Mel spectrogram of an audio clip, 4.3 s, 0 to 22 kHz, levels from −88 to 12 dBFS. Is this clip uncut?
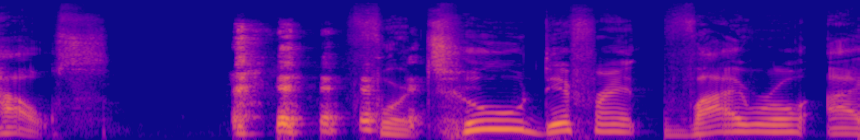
no; 1 cut; at 3.3 s

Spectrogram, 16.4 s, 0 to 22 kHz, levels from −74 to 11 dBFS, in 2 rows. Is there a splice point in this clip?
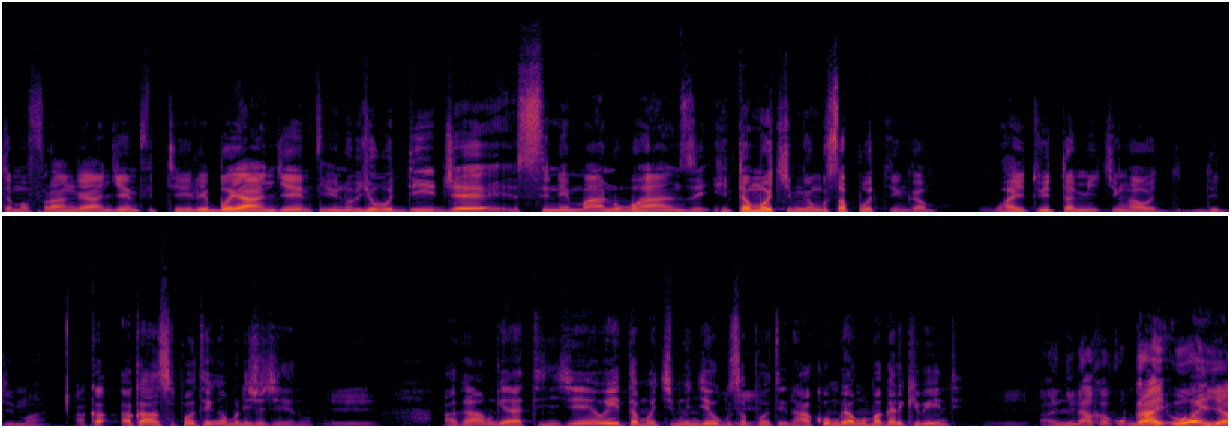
yes; 1 cut; at 2.1 s

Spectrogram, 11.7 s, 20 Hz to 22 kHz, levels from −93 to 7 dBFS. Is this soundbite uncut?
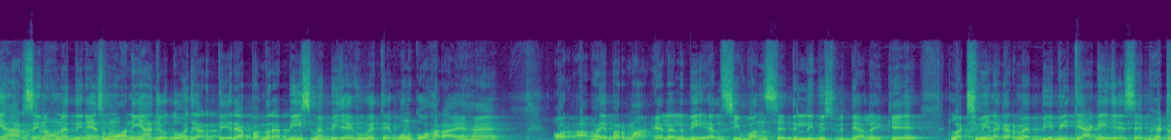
yes; 0 cuts

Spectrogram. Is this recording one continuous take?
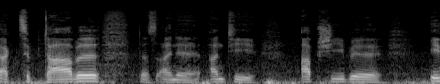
yes; 0 cuts

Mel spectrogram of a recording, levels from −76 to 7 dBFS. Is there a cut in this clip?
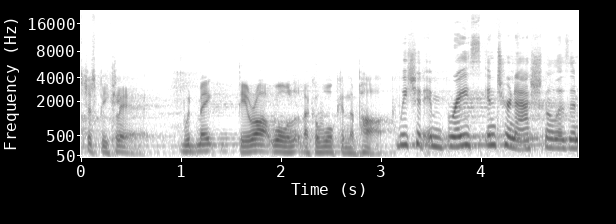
yes; 1 cut; at 3.1 s

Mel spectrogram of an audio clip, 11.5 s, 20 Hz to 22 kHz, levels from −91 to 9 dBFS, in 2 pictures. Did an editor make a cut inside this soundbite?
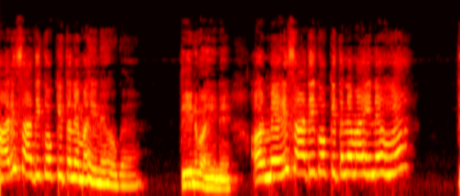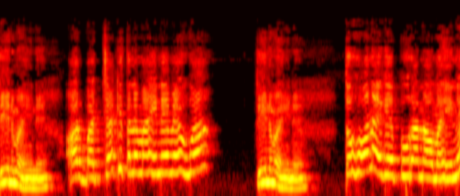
no; 0 cuts

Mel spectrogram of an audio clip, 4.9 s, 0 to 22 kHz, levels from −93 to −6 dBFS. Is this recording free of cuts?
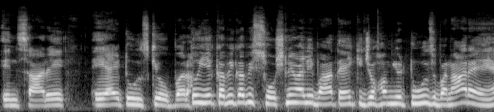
no; 1 cut; at 1.9 s

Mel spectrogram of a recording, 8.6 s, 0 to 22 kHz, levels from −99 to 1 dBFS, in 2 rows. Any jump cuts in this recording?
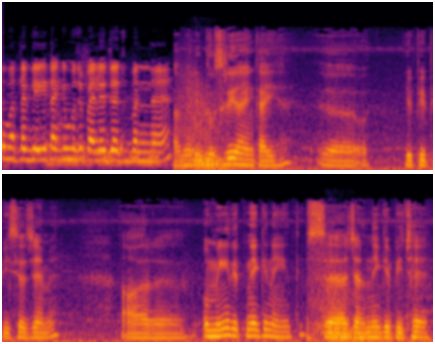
yes; 2 cuts; at 1.7 s, 7.4 s

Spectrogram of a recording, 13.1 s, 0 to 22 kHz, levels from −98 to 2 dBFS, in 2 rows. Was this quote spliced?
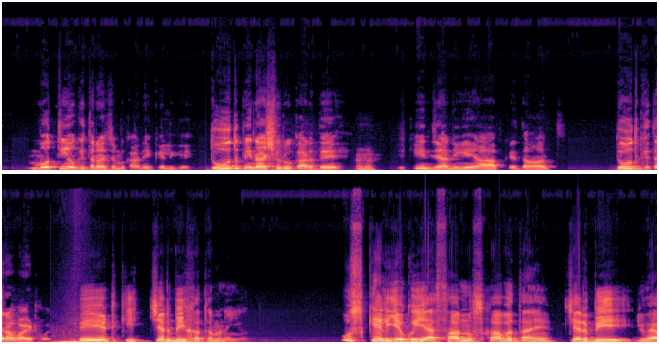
yes; 3 cuts; at 1.9 s, 7.4 s, 12.1 s

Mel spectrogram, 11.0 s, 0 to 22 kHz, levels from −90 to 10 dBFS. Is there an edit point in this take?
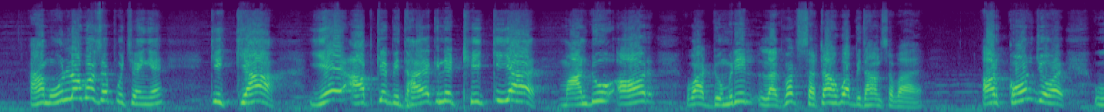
yes; 1 cut; at 5.5 s

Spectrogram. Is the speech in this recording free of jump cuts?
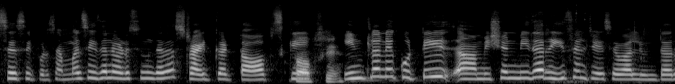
yes; 0 cuts

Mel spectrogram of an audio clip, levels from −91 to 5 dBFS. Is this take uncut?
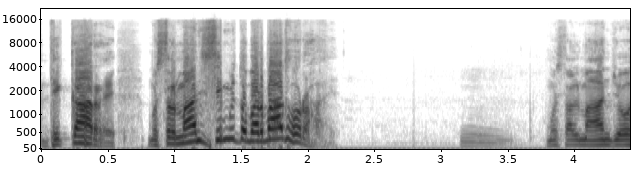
yes; 0 cuts

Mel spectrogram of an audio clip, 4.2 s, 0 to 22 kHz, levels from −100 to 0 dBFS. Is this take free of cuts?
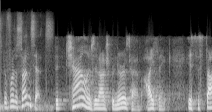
no; 1 cut; at 0.9 s

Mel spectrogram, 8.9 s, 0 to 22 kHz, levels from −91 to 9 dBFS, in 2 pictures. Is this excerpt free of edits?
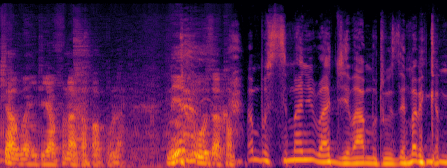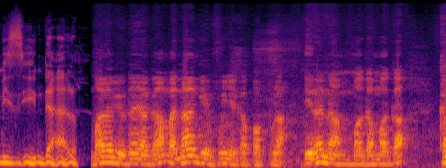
yes; 0 cuts

